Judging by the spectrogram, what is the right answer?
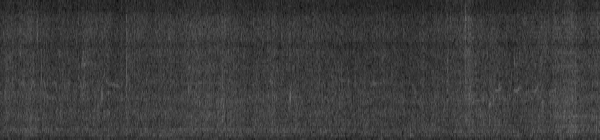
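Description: Warm spring water welling up out of the ground and churning into a pool: a steady rushing of water.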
